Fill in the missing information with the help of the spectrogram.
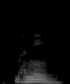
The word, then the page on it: mani: Biak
